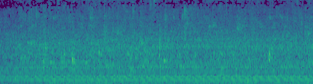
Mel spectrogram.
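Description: Aquarium water bubbling and trickling steadily from the tank's filter and air bubbles, over a low steady hum from the equipment.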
